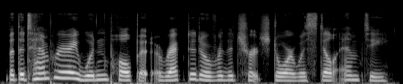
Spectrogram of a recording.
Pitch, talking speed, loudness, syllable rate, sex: 210 Hz, 195 wpm, -18 LUFS, 5.8 syllables/s, female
